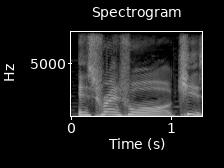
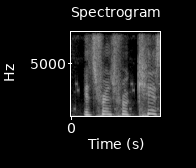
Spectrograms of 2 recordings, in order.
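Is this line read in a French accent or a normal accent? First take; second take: French; normal. First: It is read in a put-on French accent. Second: It is read in the speaker's normal accent.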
